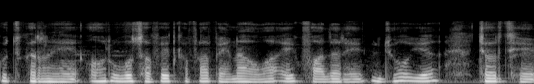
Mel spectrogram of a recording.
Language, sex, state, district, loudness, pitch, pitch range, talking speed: Hindi, male, Chhattisgarh, Sarguja, -16 LUFS, 140 Hz, 130-145 Hz, 200 wpm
